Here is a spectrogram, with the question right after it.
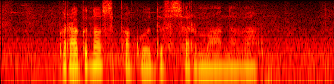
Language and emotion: Russian, neutral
